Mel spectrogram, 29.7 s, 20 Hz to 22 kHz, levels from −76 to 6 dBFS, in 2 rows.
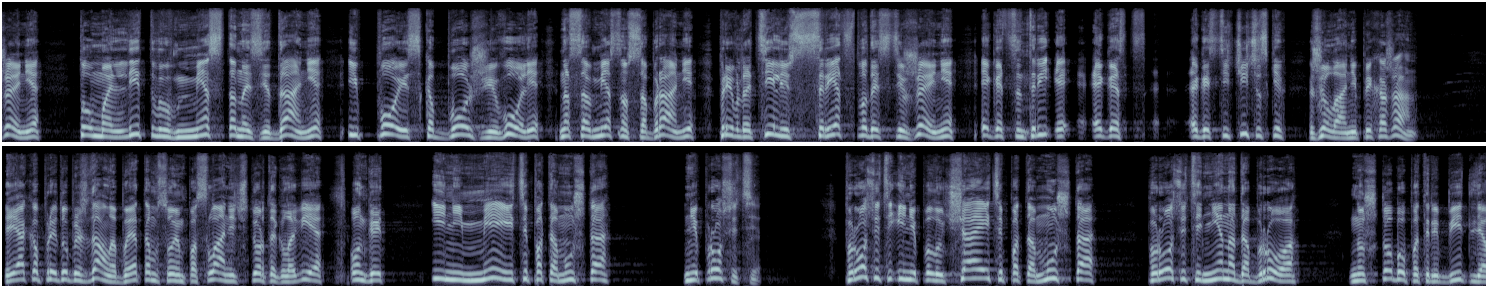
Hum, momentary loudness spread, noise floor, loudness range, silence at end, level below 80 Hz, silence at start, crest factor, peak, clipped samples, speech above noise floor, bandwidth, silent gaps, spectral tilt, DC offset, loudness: none; 6 LU; -65 dBFS; 3 LU; 0 s; -64 dBFS; 0 s; 16 dB; 0 dBFS; under 0.1%; 50 dB; 19 kHz; none; -2.5 dB/octave; under 0.1%; -15 LUFS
